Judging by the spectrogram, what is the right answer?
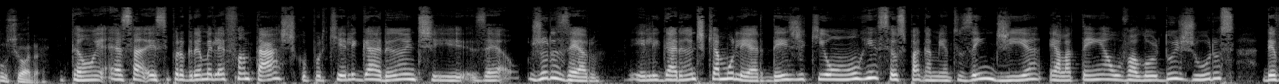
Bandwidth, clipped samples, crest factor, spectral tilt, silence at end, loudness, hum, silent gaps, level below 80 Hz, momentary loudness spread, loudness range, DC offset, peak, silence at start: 16 kHz; under 0.1%; 14 dB; -6 dB/octave; 0 s; -14 LUFS; none; none; -40 dBFS; 7 LU; 2 LU; under 0.1%; 0 dBFS; 0 s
